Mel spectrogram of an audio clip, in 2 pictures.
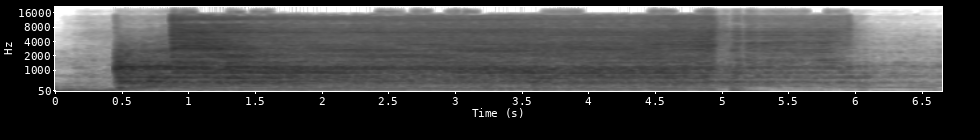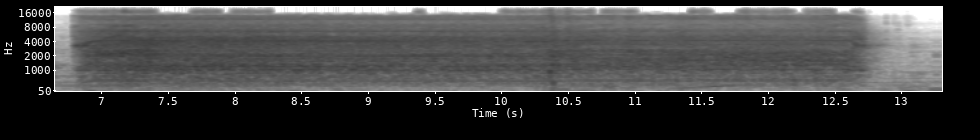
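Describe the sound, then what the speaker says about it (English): A power tool cuts angle iron during a shifter repair on a 1952 GMC, making two long, loud, steady grinding runs of several seconds each, separated by a brief pause. "So I took some angle iron, ooh, that's hot, and cut a little sliver off, drilled 2/4 inch holes in there."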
